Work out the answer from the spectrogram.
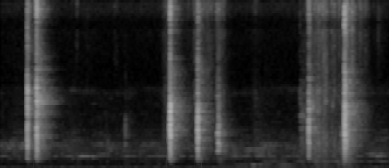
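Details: Sharp clicks and taps like typing in a small room, with faint background music and no animal voice.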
